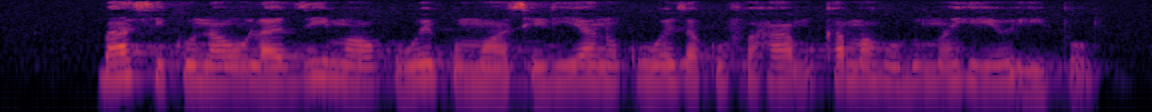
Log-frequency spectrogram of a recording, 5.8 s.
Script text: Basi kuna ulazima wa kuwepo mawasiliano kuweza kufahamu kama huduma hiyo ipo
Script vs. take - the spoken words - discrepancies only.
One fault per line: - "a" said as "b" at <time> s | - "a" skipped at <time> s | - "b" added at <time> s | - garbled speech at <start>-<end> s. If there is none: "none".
none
